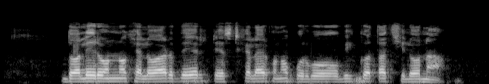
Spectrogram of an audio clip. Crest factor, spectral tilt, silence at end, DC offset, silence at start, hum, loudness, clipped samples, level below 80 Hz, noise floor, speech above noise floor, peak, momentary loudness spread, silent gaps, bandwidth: 16 dB; -5.5 dB/octave; 0.45 s; under 0.1%; 0.6 s; none; -16 LUFS; under 0.1%; -52 dBFS; -57 dBFS; 41 dB; -2 dBFS; 8 LU; none; 7.4 kHz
